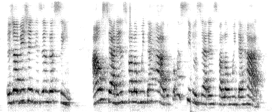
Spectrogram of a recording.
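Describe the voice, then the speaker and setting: A woman's raised, projected voice, high in pitch, with a bright, sharp tone and ordinary pitch variation. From Northeast Brazil (rural area near Vaz Alegre). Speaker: teacher. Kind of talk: online lecture. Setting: remote video link. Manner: animated.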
